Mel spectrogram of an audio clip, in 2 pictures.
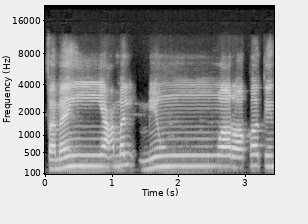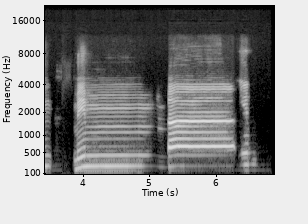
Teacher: फमई, मीम मिल रही है या से डायरेक्टली, तो नून स्किप नहीं होगा, नून आपकी नाक में गुन्ना की सूरत में जाएगा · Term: इदगाम बा गुन्ना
